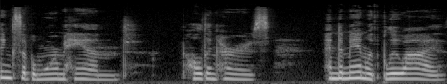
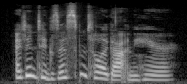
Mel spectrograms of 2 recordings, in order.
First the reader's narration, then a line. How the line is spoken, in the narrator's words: she says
